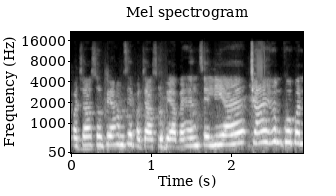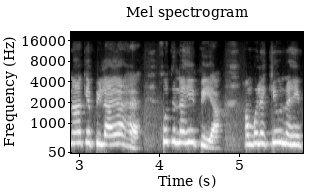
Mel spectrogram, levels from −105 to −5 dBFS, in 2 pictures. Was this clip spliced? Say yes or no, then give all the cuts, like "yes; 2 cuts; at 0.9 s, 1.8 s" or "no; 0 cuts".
yes; 1 cut; at 2.3 s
